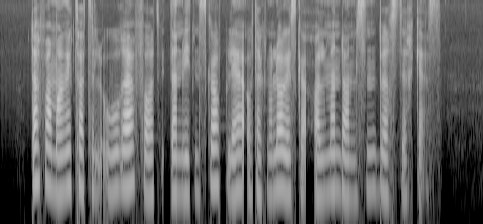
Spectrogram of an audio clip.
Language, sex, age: Norwegian, female, 20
